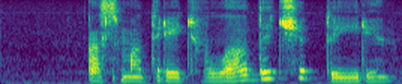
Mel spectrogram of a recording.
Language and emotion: Russian, neutral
